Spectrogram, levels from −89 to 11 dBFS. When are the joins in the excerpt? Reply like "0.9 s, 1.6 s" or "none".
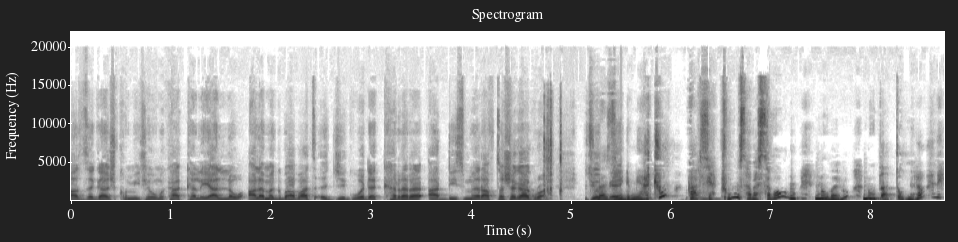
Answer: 5.3 s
